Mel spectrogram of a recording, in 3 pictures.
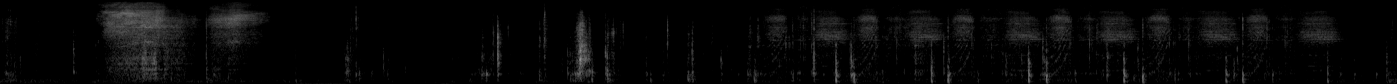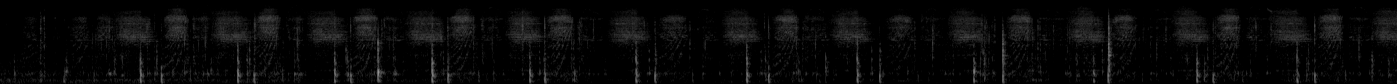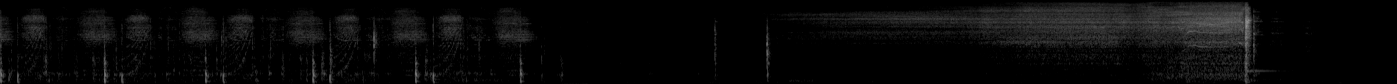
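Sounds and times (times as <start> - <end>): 
hand car air pump pumping: 1.0 - 2.8, 7.5 - 33.5, 35.1 - 40.8.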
